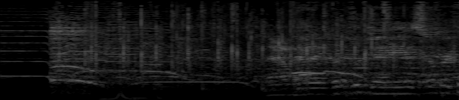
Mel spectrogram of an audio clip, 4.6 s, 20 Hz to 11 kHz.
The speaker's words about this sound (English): A nice Wednesday night crowd is all stretched out at TD Ballpark as the Jays trail 4-2 going to the bottom of the seventh.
